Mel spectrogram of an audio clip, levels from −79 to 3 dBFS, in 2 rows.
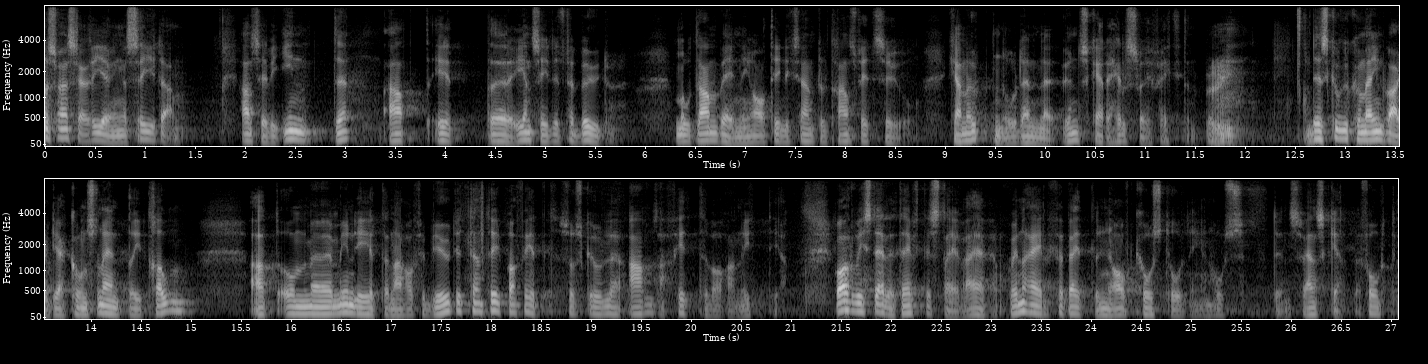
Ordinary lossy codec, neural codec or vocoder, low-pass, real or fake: none; codec, 16 kHz, 0.8 kbps, ZipCodec; none; fake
